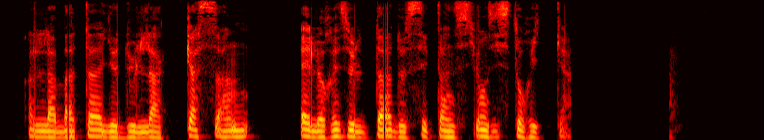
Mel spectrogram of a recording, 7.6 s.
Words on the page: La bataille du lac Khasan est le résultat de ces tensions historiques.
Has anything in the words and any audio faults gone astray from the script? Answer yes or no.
no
